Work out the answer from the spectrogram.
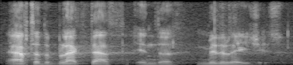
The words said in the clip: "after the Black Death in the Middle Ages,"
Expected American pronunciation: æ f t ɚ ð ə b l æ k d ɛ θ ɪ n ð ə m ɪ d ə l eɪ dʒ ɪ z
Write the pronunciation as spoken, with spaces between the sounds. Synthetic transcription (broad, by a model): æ f t ɚ ð ə b l æ k d ɛ θ ɪ n ð ə m ɪ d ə l eɪ dʒ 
